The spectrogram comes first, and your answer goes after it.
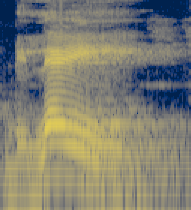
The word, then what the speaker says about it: delay: Delay. Lay is second syllable. D is weak prefix. That's why we have stress on second syllable.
